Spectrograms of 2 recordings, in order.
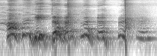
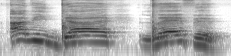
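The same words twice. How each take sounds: First: High, slow, laughing through the words; imitating her squealing with laughter; high laughing impression of her. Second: Said in the usual way. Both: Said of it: "She be like".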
